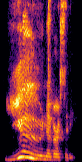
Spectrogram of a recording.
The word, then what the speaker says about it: university: Because the sound, when I pronounce what I hear, it says a university. You. So here the sound is like a Y.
